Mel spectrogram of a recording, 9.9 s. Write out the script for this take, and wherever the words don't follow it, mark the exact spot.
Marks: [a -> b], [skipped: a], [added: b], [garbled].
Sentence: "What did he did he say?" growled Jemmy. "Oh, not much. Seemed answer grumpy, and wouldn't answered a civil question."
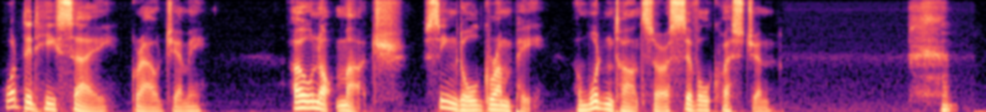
"What did he [skipped: did he] say?" growled Jemmy. "Oh, not much. Seemed [answer -> all] grumpy, and wouldn't [answered -> answer] a civil question."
